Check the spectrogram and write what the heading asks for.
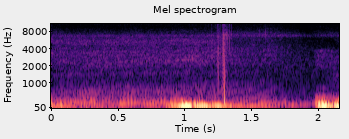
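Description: A short pause in a man's talk through a microphone: a brief, low murmur of voice about a second in, then one sharp click.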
